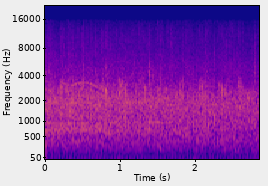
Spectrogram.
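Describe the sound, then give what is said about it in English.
A church audience applauding: loud, dense, steady clapping from many hands, continuing without a break. “do me a favor, put your hands together and let's just welcome our family to church. But do it really big.”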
